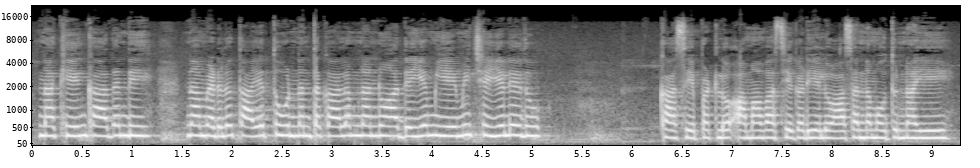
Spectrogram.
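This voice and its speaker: Woman narrating a horror story, flat tone. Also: a little high. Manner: emotional, dramatic reading with voiced dialogue.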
